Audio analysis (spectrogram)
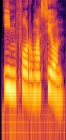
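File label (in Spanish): "informacion", Spanish, female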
